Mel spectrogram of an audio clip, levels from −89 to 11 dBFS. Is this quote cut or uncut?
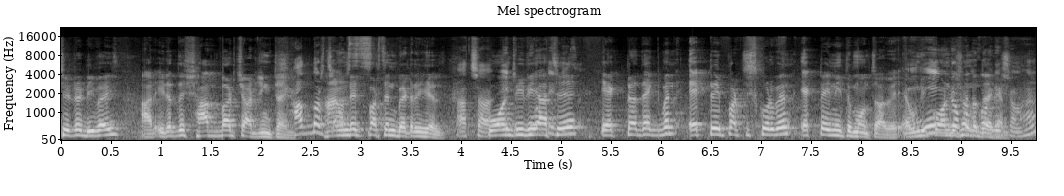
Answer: uncut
